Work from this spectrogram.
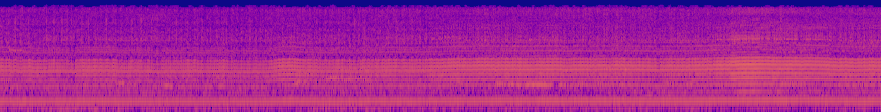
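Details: Bees in Finistère, Brittany, at France's western edge, seen not just foraging; an even, continuous buzzing drone holding a nearly constant pitch, swelling slightly louder near the end.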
